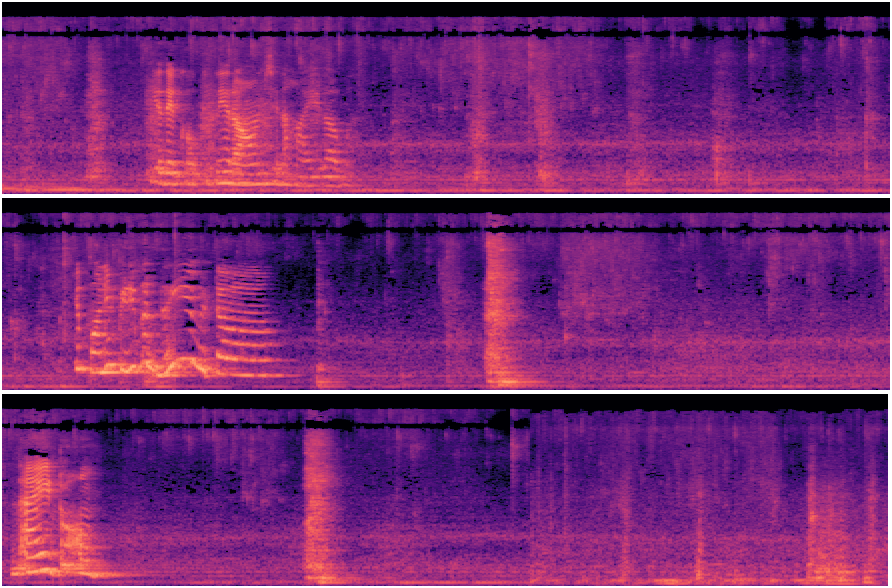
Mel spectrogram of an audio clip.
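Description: Water sprays from a shower head and patters onto a wet dog.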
